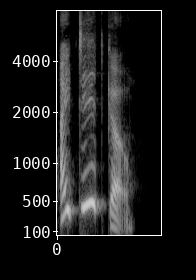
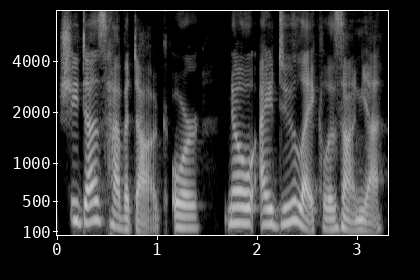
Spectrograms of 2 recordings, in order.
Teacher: we really hit that do, we hit the did, we change our intonation · Shown in: first take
